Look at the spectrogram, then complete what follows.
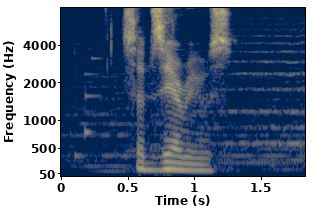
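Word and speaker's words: Sabzeruz: Sub-Zerus. That's how you pronounce it.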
